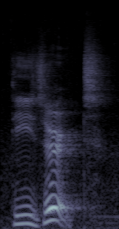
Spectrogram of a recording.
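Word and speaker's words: dessert: desert 요건 뒤에가 있지.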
